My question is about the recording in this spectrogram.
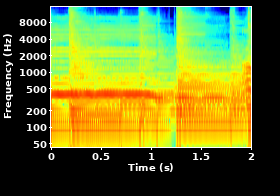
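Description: Acoustic guitar strummed in a steady rhythm, with a man's held sung note over it that bends down and ends about a second in.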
